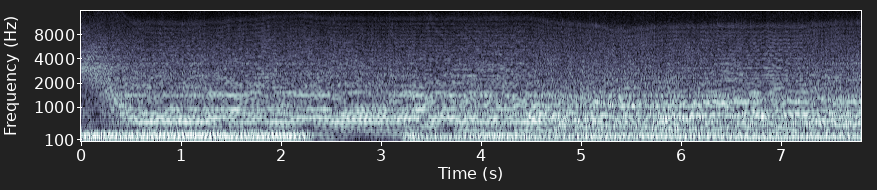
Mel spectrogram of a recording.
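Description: A synthesizer plays sustained electronic chords.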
